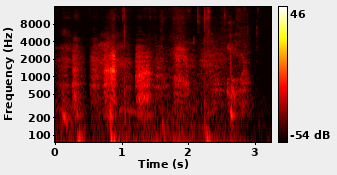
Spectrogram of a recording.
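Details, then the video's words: Male husky crying with joy on realising his owner is almost home, caught on hidden camera indoors: a run of short, breathy whining bursts roughly every half second with panting between, ending in a sharp knock. "Husky CRIES With JOY When He Realises I’m Almost Home!"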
